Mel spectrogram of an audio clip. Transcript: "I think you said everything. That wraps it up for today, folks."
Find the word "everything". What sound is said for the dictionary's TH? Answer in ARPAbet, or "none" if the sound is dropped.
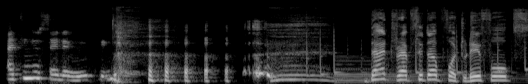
T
